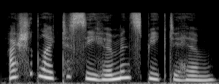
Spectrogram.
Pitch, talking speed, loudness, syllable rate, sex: 255 Hz, 275 wpm, -17 LUFS, 5.1 syllables/s, female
